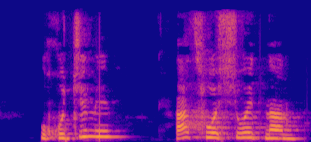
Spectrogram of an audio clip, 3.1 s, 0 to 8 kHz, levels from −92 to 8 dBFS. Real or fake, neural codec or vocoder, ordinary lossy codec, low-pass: fake; vocoder, 44.1 kHz, 128 mel bands every 512 samples, BigVGAN v2; AAC, 48 kbps; 7.2 kHz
